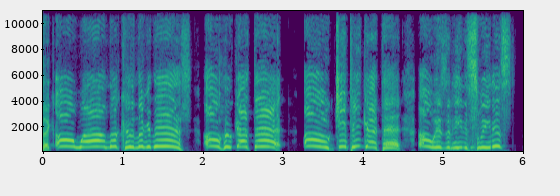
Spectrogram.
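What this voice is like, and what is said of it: Impression of impressed onlookers. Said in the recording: “that was an impression of other people witnessing a delivery person”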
